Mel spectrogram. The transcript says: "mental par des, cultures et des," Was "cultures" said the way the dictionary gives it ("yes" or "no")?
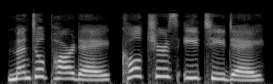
yes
